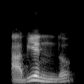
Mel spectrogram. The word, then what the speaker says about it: habiendo: palabra habiendo por supuesto habiendo no es habiendo ni habiendo es habiendo el acento se encuentra en la segunda posición silábica esto es la penúltima sílaba no lleva tilde porque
